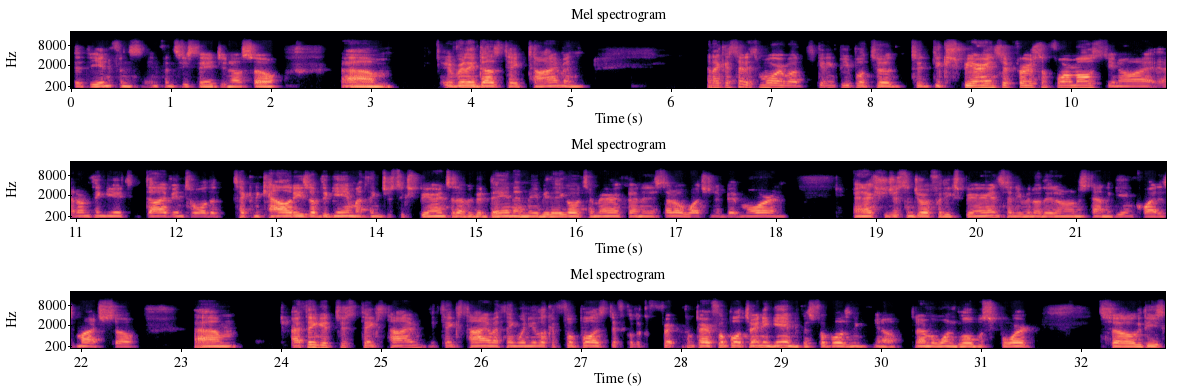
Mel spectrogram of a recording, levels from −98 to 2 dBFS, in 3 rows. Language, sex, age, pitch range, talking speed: English, male, 20-39, 115-150 Hz, 235 wpm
